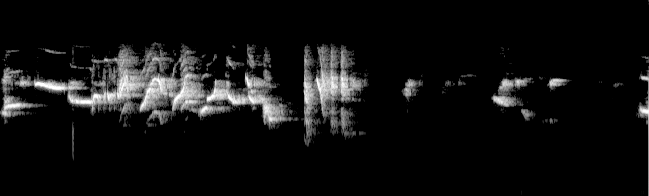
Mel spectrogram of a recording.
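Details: Oriental magpie-robin female calling to draw out males: a long run of mixed whistles and warbles lasting nearly three seconds, then a scratchy burst and a few short separate notes.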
